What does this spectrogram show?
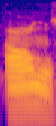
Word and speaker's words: Om: you to do 3 Oms with me. The Om is a base of the Sanskrit language. Om has 3 syllables, A, U, M, and there's a fourth, which is the silence at the end.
